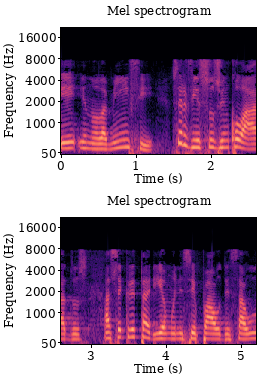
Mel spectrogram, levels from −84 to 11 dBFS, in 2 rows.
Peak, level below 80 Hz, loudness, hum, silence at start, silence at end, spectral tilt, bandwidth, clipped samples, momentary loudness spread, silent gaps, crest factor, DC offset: 0 dBFS; -32 dBFS; -13 LUFS; none; 0 s; 0 s; -6.5 dB/octave; 8.2 kHz; under 0.1%; 7 LU; none; 12 dB; under 0.1%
